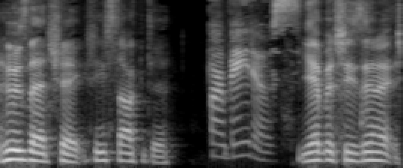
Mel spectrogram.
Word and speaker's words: Barbados: Because that's what it sounds like. It's Barbados. And she was actually from there, so she pronounces it Barbados.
